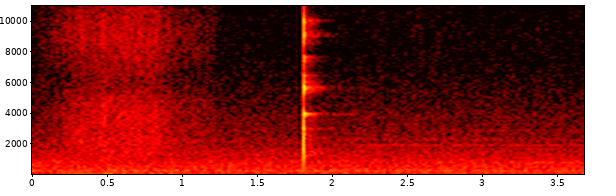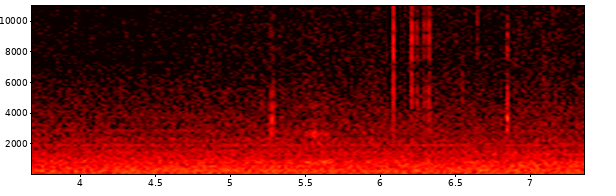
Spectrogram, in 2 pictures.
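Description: A single bright clink of wine glasses touching in a toast, short and ringing, against a quiet, faintly hissing background.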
